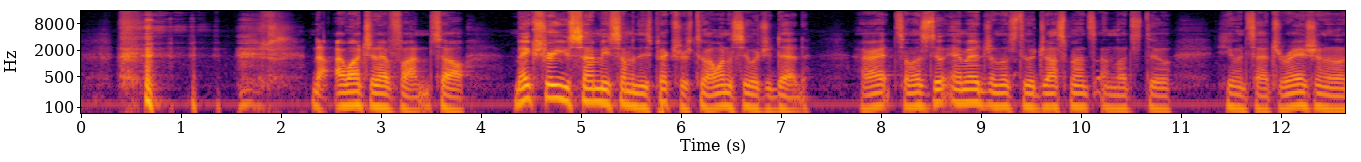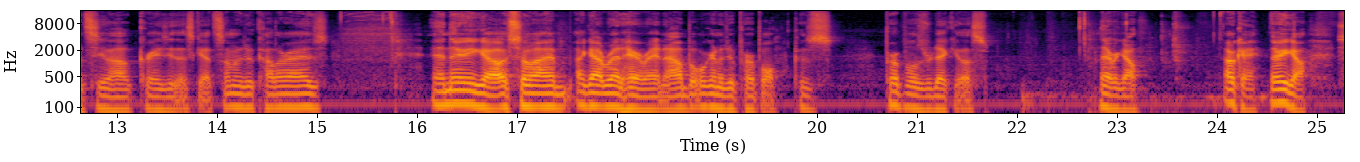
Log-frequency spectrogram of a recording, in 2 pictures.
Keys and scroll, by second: 23.3 ctrl+d.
